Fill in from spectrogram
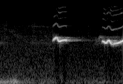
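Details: Gouldian finch song serving as a trapping lure: two sustained, high, level whistles, each lasting about a quarter second with a slight waver, separated by a short pause.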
